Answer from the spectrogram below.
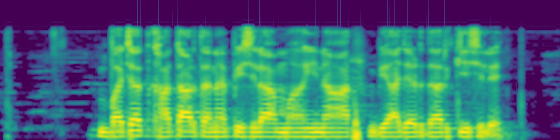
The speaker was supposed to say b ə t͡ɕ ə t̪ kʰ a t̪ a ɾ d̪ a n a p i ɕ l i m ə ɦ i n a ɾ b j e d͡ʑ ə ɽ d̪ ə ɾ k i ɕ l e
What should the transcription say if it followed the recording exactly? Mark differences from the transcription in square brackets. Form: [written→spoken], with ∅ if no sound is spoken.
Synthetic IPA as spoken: b ə t͡ɕ ə t̪ kʰ a t̪ a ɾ [d̪→t̪] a n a p i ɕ l [i→a] m ə ɦ i n a ɾ b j [e→a] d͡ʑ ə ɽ d̪ ə ɾ k i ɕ l e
